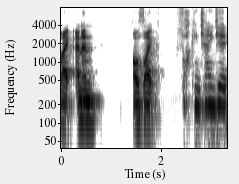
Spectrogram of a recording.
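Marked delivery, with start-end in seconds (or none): 2.3-3.3 put-on scream, higher. Retelling screaming at the manager during a match: imitating own screaming. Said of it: "I started screaming at Ange".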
